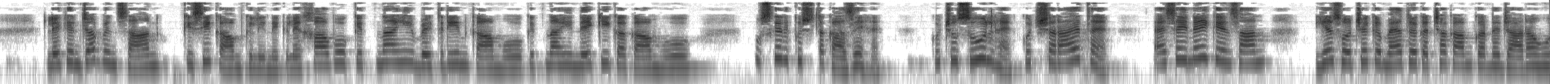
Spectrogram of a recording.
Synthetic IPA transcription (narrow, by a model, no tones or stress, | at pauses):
leːkɪnd͡ʒɐbɪnsaːnkɪsikaːmkelienɪklexaːʋokɪt̪naɦibeːɦt̪əɾiːnkaːmɦokɪt̪naɦineːkikakaːmɦo | ʊskekʊt͡ʃʰt̪ɐkaːzeɦɛ̃ː | kʊt͡ʃʰʊsuːlɦɛ̃ːkʊt͡ʃʰʃɐɾaːɪt̪ɦɛ̃ː | ɛːseɦinɐɦĩkeɪnsaːn | jesoːt͡ʃekemɛ̃ːt̪oeːkɐtːʃʰakaːmkɐɾned͡ʒaːɾɐɦaɦũ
